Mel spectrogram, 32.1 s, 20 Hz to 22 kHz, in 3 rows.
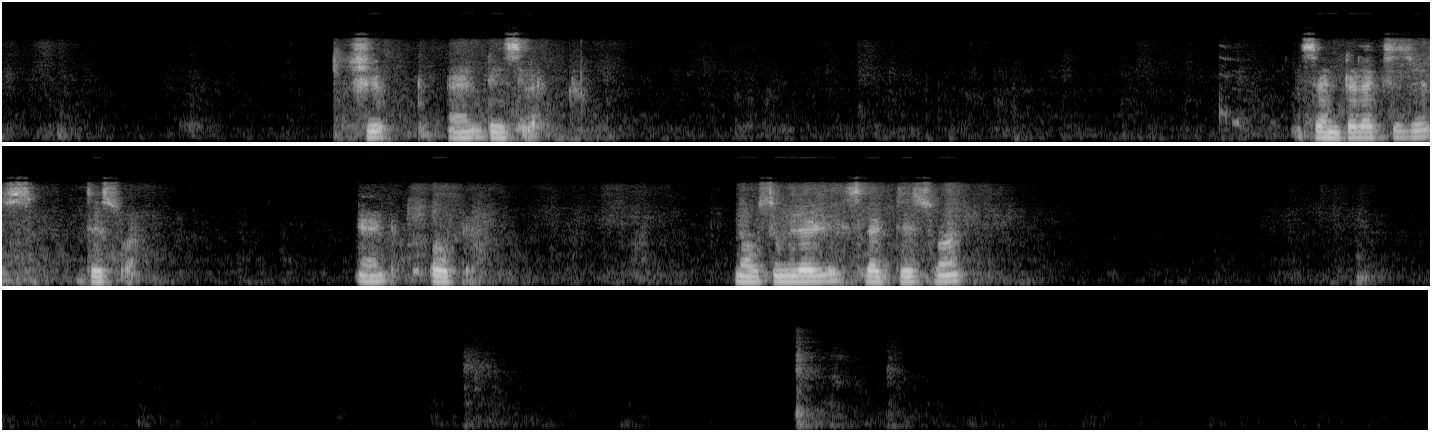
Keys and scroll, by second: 19.0 Escape, 24.5 Escape.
